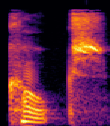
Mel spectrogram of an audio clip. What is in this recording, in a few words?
"coax", American; AmericanBritish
